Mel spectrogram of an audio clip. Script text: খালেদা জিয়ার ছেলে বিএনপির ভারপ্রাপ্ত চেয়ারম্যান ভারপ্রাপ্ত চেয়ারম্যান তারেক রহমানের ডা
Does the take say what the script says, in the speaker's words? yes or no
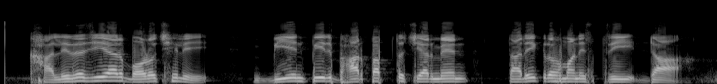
no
